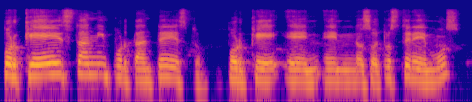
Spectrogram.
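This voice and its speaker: A man's voice: on the high side, unhurried. A man teaching a Bible lesson on Hebrew accent marks, explaining patiently, repeating key terms and checking in with his listeners.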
